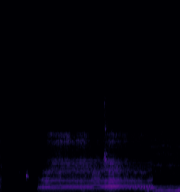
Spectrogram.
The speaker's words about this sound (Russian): Вот, начинается более глубоким дыхание становиться. И на очередном выдохе ты его просто мягко озвучиваешь. Это происходит так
